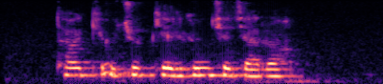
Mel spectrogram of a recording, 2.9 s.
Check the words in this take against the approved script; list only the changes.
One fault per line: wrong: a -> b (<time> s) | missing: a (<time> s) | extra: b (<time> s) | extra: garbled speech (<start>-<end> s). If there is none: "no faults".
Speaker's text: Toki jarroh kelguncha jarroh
wrong: jarroh -> uchib (0.9 s)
